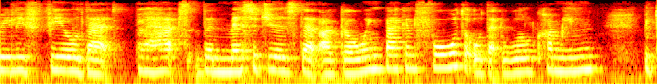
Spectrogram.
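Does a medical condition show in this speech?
No.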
